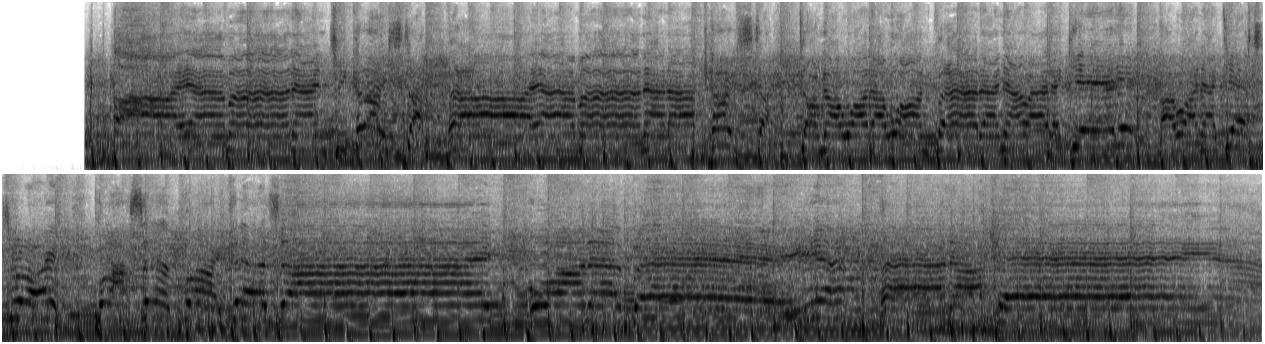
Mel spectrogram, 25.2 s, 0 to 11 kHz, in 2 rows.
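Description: A loud punk rock song plays continuously for about 25 seconds after a brief silence, with dense, distorted guitars, a steady driving beat and shouted, yelling vocals.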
